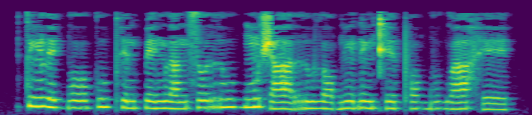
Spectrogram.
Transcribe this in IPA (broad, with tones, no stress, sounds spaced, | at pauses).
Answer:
t ĩ˦ l e˨ ɡ͡b oː˨ k u˦ pʰ ɪ˨ m k͡p e˨ ŋ l a˨ n s ʊ˦ r uː˦ ɡ͡b ũ˦ ʃ aː˨ r u˨˦ l ɔ˨ b ĩ˦˨ ɗ ĩ˦˨ kʰ ɪ˦˨ pʰ ɔ˦ ɡ͡b u˦ ɡʷ aː˦ h e˨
